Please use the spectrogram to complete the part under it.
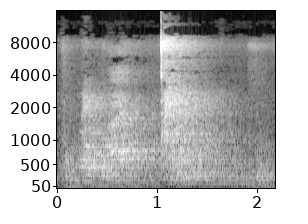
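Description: A cue tip strikes a carom billiard ball.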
